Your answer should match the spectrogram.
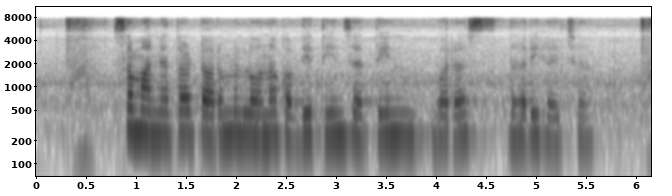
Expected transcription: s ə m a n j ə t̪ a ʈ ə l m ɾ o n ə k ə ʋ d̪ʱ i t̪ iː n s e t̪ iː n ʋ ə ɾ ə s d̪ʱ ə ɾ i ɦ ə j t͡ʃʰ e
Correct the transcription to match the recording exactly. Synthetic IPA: s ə m a n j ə t̪ a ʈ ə ɾ m l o n ə k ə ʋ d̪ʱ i t̪ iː n s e t̪ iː n ʋ ə ɾ ə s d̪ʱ ə ɾ i ɦ ə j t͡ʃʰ e

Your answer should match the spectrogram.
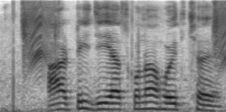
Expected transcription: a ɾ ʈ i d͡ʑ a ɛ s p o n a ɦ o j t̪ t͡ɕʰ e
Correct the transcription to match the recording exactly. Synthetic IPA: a ɾ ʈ i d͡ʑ i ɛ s k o n a ɦ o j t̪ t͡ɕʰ e

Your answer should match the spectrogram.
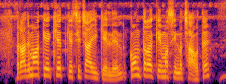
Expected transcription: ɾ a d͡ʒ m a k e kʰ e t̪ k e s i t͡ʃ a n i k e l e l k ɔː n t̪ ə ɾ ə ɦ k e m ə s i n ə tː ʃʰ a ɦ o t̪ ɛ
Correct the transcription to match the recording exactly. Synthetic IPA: ɾ a d͡ʒ m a k e kʰ e t̪ k e s i t͡ʃ a i k e l e l k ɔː n t̪ ə ɾ ə ɦ k e m ə s i n ə tː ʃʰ a ɦ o t̪ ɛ

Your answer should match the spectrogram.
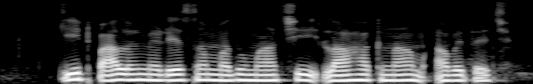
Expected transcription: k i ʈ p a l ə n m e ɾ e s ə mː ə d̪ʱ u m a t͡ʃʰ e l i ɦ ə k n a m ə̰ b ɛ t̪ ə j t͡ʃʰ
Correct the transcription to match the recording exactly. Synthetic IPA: k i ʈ p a l ə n m e ɾ e s ə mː ə d̪ʱ u m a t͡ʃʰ i l a ɦ ə k n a m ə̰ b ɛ t̪ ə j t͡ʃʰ

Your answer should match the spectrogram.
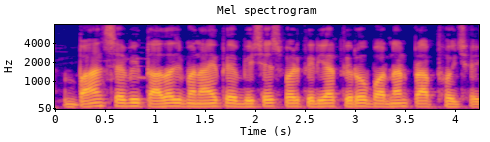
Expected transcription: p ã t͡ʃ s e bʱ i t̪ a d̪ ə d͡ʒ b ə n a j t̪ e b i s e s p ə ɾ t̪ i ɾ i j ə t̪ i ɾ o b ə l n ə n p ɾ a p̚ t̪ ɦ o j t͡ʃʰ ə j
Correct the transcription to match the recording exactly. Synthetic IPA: b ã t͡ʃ s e bʱ i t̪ a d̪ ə d͡ʒ b ə n a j t̪ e b i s e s p ə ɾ t̪ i ɾ i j a t̪ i ɾ o b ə ɾ n ə n p ɾ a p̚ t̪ ɦ o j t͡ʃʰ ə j

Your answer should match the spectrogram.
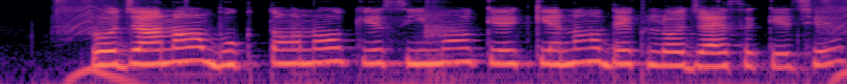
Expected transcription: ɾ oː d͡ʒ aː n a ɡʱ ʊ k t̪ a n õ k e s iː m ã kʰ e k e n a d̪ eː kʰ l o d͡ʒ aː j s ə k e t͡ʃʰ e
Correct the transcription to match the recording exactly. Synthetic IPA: ɾ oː d͡ʒ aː n a bʱ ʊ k t̪ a n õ k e s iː m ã k e k e n a d̪ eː kʰ l o d͡ʒ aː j s ə k e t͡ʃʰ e

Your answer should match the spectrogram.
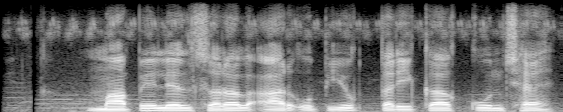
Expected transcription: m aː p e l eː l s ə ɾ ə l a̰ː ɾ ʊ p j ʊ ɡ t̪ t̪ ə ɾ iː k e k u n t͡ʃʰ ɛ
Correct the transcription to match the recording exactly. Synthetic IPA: m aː p e l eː l s ə ɾ ə l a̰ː ɾ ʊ p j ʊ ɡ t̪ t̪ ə ɾ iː k a k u n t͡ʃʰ ɛ

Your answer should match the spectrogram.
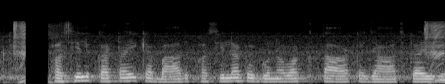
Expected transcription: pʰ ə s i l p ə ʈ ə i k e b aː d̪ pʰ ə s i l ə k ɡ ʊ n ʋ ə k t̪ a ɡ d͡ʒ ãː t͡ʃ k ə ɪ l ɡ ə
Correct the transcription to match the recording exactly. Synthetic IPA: pʰ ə s i l k ə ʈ ə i k e b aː d̪ pʰ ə s i l ə k ɡ ʊ n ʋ ə k t̪ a k d͡ʒ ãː t͡ʃ k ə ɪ l ɡ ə

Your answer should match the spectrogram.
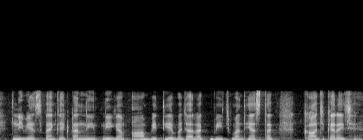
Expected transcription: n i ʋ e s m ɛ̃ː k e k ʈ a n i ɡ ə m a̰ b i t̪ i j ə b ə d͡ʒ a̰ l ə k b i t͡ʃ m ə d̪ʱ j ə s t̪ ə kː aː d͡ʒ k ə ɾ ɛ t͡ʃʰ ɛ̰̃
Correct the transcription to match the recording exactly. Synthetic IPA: n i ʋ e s b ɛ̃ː k e k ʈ a n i ɡ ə m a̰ b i t̪ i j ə b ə d͡ʒ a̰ ɾ ə k b i t͡ʃ m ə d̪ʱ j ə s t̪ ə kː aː d͡ʒ k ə ɾ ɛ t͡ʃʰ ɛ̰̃

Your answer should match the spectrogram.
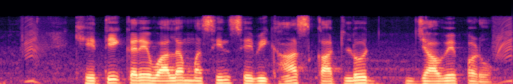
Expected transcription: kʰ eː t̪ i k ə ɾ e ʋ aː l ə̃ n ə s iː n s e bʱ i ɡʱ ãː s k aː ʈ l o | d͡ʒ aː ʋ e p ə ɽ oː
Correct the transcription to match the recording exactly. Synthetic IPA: kʰ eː t̪ i k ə ɾ e ʋ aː l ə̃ m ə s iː n s e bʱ i ɡʱ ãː s k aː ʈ l o | d͡ʒ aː ʋ e p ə ɽ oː

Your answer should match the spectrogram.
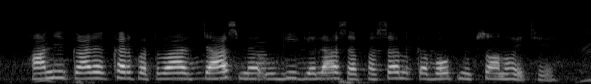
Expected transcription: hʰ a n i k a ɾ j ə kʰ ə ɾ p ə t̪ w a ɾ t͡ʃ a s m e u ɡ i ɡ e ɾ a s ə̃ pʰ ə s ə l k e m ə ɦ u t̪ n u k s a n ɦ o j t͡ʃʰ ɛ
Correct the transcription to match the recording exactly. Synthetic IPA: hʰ a n i k a ɾ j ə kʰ ə ɾ p ə t̪ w a ɾ t͡ʃ a s m e u ɡ i ɡ e l a s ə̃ pʰ ə s ə l k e b ə ɦ u t̪ n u k s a n ɦ o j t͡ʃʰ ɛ

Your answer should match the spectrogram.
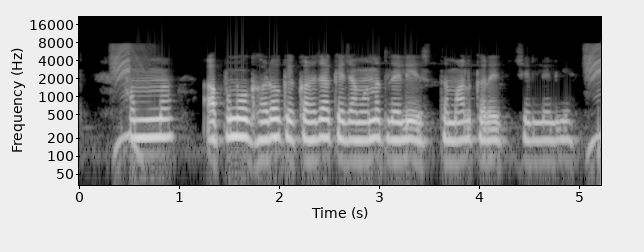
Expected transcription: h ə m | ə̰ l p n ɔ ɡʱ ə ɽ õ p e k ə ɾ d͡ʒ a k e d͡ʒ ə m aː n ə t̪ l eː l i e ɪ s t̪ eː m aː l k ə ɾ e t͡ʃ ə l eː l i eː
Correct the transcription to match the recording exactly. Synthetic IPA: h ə m | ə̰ p n o ɡʱ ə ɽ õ k e k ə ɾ d͡ʒ a k e d͡ʒ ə m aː n ə t̪ l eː l i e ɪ s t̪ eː m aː l k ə ɾ e t͡ʃ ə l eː l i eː

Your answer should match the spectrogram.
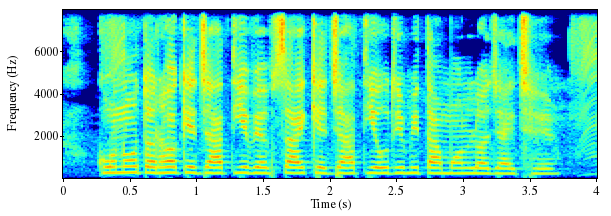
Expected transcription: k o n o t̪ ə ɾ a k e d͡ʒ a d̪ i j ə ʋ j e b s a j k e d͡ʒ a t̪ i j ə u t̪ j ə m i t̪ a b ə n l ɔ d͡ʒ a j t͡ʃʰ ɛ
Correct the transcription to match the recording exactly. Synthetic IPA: k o n o t̪ ə ɾ ə k e d͡ʒ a t̪ i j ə ʋ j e b s a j k e d͡ʒ a t̪ i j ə u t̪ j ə m i t̪ a m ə n l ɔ d͡ʒ a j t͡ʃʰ ɛ

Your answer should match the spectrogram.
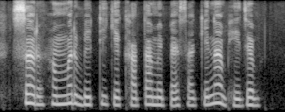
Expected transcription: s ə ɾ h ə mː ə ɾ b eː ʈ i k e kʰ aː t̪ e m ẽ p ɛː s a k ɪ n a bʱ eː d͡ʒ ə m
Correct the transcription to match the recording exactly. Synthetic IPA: s ə ɾ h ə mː ə ɾ b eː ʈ i k e kʰ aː t̪ a m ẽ p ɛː s a k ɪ n a bʱ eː d͡ʒ ə b

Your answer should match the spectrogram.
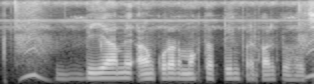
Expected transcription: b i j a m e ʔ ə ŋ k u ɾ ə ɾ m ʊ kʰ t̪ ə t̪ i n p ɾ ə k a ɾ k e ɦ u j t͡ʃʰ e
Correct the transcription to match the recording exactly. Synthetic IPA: b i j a m e ʔ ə ŋ k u ɾ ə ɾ m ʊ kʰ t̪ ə t̪ i n p ɾ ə k a ɾ k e ɦ o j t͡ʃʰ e

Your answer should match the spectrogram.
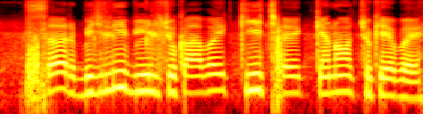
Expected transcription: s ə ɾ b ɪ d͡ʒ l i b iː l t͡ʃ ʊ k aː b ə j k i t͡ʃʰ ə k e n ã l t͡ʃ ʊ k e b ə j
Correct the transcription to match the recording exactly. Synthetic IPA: s ə ɾ b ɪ d͡ʒ l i b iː l t͡ʃ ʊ k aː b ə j k i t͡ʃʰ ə k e n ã t͡ʃ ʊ k e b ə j

